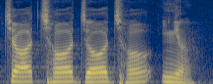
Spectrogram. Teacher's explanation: च, छ, ज, झ, इया तालु से बोला जाता है।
